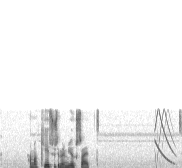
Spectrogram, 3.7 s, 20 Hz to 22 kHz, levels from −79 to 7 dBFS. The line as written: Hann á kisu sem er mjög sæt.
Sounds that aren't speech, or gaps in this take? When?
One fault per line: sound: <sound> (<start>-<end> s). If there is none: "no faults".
sound: chirp (3.1-3.6 s)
